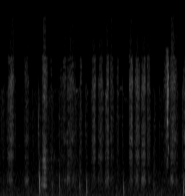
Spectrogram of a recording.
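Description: Pencil scratching across a paper character sheet for a Dungeons & Dragons game, a steady run of soft, close strokes with a few sharper taps as the writer fills in an entry.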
